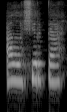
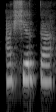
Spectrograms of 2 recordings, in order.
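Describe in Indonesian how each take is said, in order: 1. Bunyi l terdengar jelas sebelum sh. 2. Bunyi l menyatu menjadi bunyi sh yang ganda. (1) "bukan al-syirka, itu bukan" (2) "tapi asyirka"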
